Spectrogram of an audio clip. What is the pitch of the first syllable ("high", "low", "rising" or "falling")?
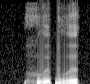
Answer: low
